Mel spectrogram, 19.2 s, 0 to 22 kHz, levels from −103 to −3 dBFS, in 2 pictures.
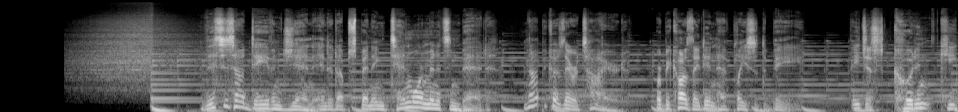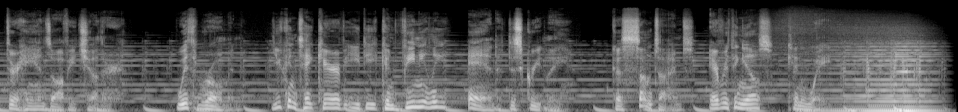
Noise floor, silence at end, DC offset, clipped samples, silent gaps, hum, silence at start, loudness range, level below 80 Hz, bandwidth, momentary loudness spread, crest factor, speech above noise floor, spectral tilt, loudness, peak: -47 dBFS; 0.1 s; under 0.1%; under 0.1%; none; none; 0.95 s; 5 LU; -32 dBFS; 14.5 kHz; 17 LU; 24 dB; 22 dB; -4 dB/octave; -25 LUFS; -2 dBFS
